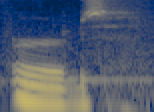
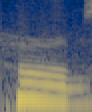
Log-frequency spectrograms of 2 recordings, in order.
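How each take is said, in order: First: The word begins without any H sound. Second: The word begins with an audible H sound. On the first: The speaker calls it right. "you're not supposed to pronounce the H" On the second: The speaker calls it wrong. "it's not herbs"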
